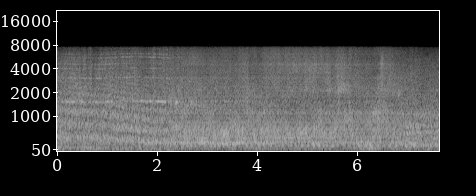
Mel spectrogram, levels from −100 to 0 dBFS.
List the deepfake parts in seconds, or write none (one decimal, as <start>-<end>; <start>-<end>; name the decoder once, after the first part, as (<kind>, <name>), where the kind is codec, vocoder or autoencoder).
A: 2.3-6.9 (codec, ZipCodec)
